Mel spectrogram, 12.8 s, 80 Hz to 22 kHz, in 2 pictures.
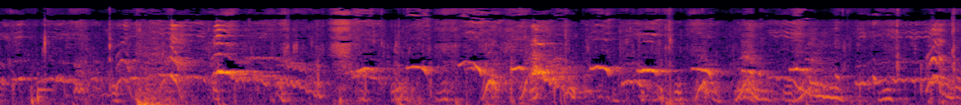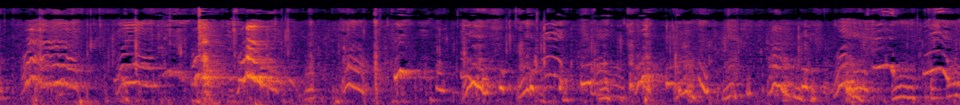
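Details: Still loud after eating, a group of 18-day-old Dalmatian puppies keeps up a steady chorus of high, wavering whines and yelps. The cries overlap continuously with faint rustling underneath.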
